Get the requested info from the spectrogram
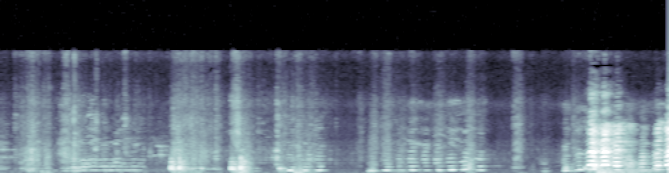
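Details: Goats bleating, several overlapping calls: wavering nasal bleats with stacked harmonics, some short and quavering, ending in a loud harsh scream-like bleat.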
